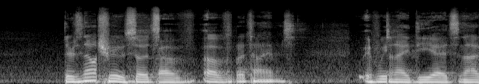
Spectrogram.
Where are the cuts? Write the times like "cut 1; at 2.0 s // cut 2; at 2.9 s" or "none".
cut 1; at 1.0 s // cut 2; at 1.6 s // cut 3; at 2.4 s // cut 4; at 3.5 s // cut 5; at 3.9 s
